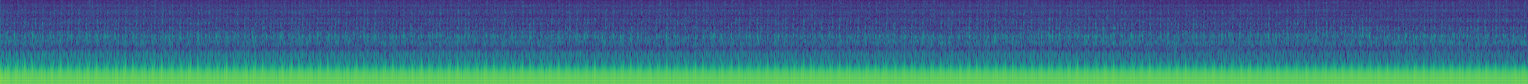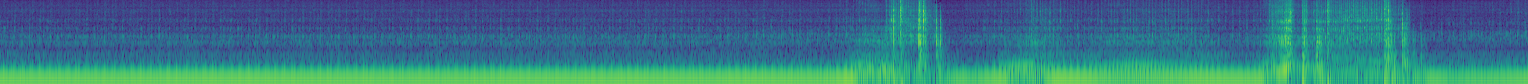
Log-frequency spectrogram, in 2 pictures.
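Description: Lotus-badged Opel Omega saloon's engine idling steadily through its exhaust. Near the end it is blipped twice, each rev rising and dropping back to idle within about a second.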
